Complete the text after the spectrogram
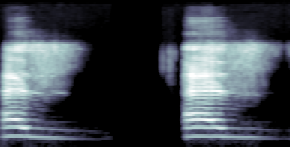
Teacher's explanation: when I say as, you can hear the sound of my voice still coming through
